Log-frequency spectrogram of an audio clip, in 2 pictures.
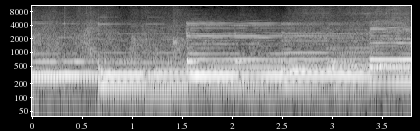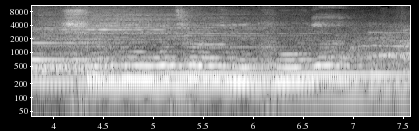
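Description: Live band playing a slow song: guitar and held chords, with singing.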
